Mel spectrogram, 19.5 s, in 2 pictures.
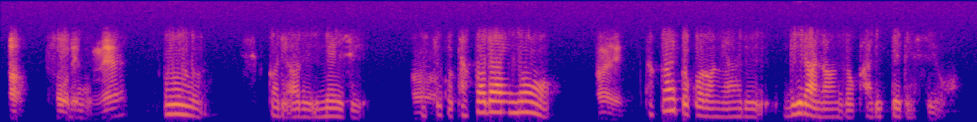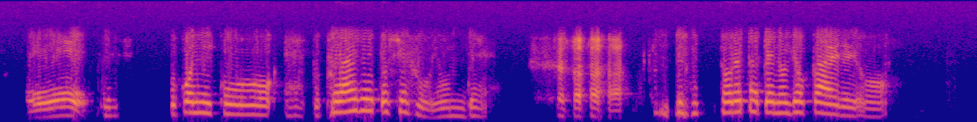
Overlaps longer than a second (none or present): none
